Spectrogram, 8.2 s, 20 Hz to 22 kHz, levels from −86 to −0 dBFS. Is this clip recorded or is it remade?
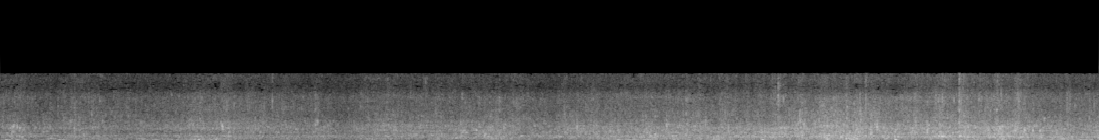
recorded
